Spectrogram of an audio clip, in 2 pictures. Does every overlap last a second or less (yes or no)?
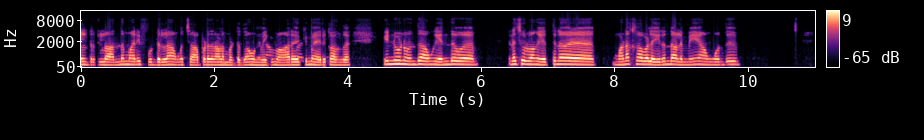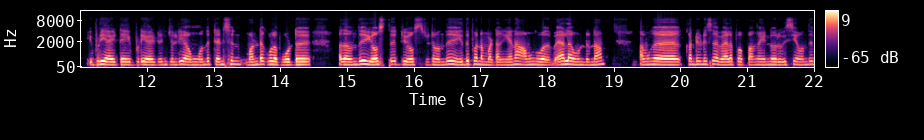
no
